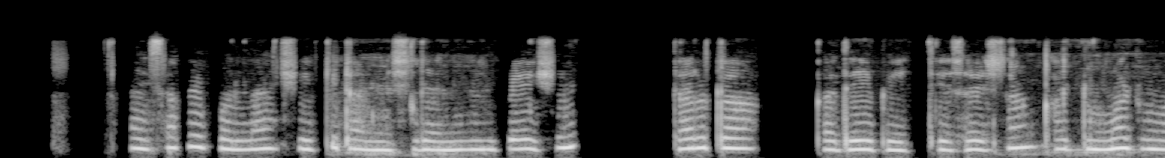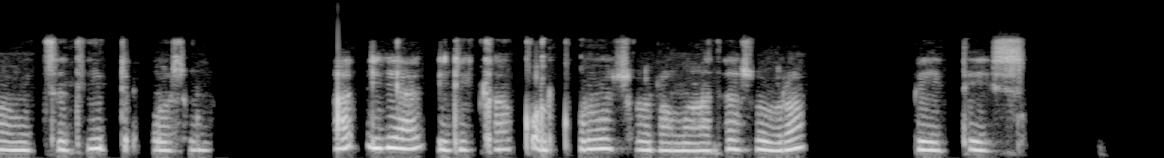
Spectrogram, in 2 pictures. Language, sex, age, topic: Gamo, female, 18-24, government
